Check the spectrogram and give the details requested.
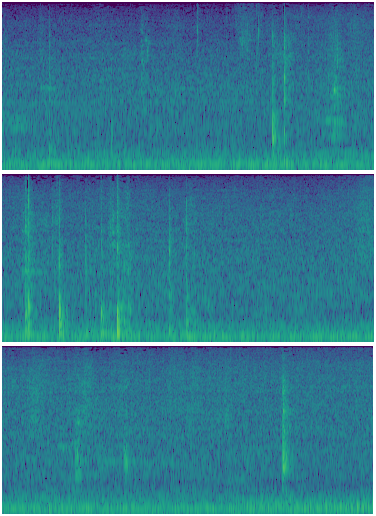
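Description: Chicken mince frying in hot ghee in a pan, sizzling steadily, with a run of sharp clinks and scrapes of a metal spoon against the pan about three to five seconds in and one more clink near the end.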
